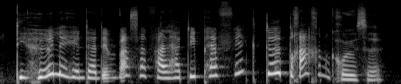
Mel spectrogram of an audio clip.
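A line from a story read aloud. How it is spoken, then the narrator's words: Giggling voices. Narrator (German): kichern sie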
